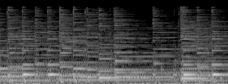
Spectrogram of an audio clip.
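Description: Muselar virginal, a copy of a 1634 Andreas Ruckers, playing solo: plucked notes in several voices held over one another, with new notes struck every quarter second or so.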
